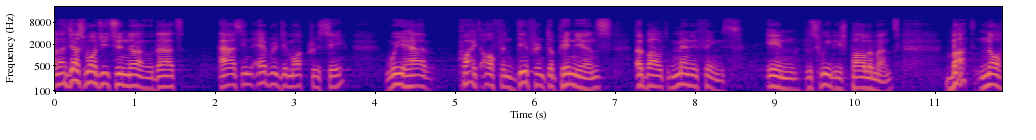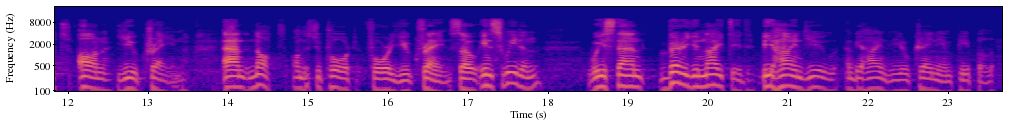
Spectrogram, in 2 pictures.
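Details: Adult man; Normal speech.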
